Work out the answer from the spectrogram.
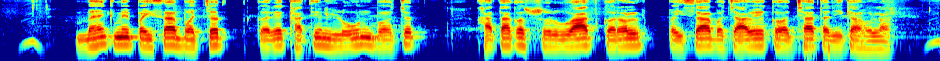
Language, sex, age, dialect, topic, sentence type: Bhojpuri, male, 25-30, Western, banking, statement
